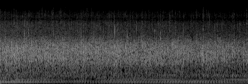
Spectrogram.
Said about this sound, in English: Plus all our cell group leaders and pastoral staff who have been faithfully teaching the word of God to all of us, plus all the church, church workers. Let's give all them a big round of applause.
